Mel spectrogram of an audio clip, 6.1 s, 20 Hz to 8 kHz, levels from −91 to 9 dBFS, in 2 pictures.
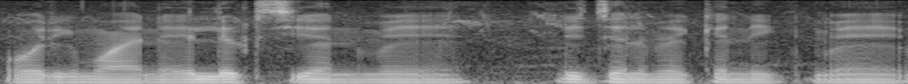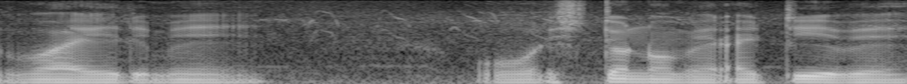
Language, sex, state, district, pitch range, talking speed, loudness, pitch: Marwari, male, Rajasthan, Nagaur, 95-100 Hz, 150 wpm, -16 LUFS, 95 Hz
